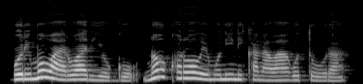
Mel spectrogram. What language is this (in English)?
Kikuyu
